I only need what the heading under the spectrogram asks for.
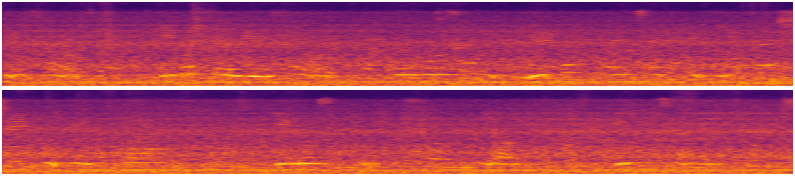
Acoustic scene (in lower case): subway train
